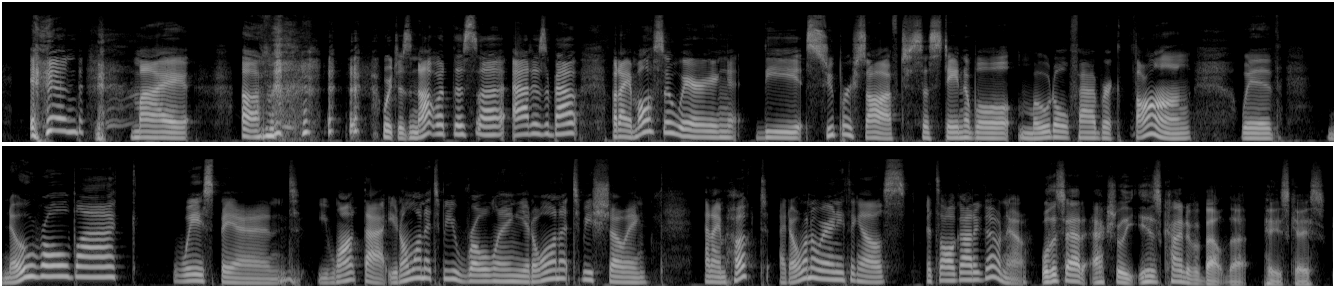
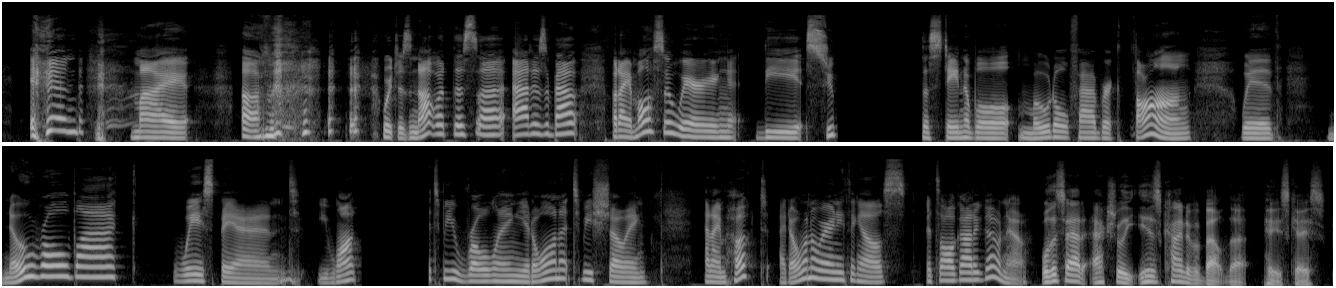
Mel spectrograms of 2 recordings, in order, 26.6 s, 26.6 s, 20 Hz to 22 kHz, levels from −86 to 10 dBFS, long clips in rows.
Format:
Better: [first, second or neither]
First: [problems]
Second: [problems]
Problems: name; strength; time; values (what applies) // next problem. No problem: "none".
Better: first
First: none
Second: audio cutting out; at 8.5 s for 1 s and at 17 s for 0.5 s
